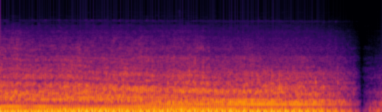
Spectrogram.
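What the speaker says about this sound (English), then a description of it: "Here goes the helicopter again." A helicopter flying overhead in Brazil makes a loud, steady engine drone with a constant low hum that fills the air, then cuts off abruptly near the end.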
